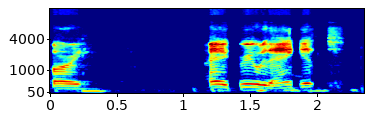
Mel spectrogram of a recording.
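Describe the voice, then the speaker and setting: A man's voice: medium pitch, steady tone, moderate pace, a bit bright. A man on the planning board, talking with hesitant restarts while his voice breaks up on a video call. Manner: hesitant, brief agreement with restarts. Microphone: laptop or phone on a video call. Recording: dull lo-fi call audio from off-mic.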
